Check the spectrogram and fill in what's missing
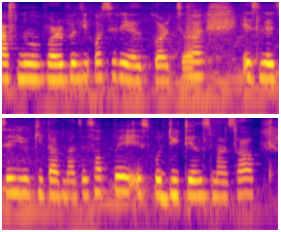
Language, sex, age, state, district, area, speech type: Nepali, female, 18-30, West Bengal, Kalimpong, rural, spontaneous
